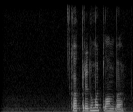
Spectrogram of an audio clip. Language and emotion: Russian, neutral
